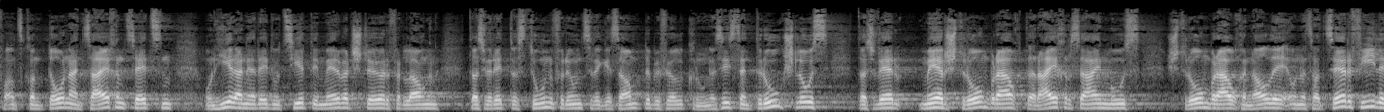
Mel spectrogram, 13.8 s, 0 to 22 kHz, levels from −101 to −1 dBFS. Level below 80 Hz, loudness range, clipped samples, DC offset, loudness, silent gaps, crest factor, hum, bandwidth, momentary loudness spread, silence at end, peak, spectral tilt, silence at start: -66 dBFS; 4 LU; under 0.1%; under 0.1%; -21 LUFS; none; 18 dB; none; 16 kHz; 9 LU; 0 s; -2 dBFS; -5.5 dB/octave; 0 s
